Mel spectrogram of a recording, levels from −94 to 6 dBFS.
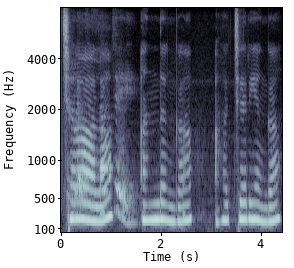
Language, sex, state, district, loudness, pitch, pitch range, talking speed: Telugu, female, Andhra Pradesh, Sri Satya Sai, -15 LUFS, 210 Hz, 195-220 Hz, 40 wpm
